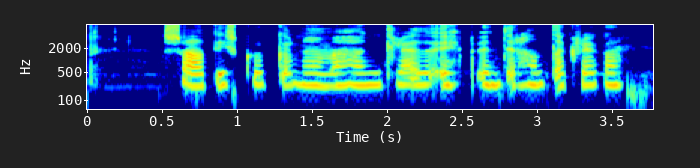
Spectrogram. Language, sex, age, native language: Icelandic, female, 13, Icelandic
